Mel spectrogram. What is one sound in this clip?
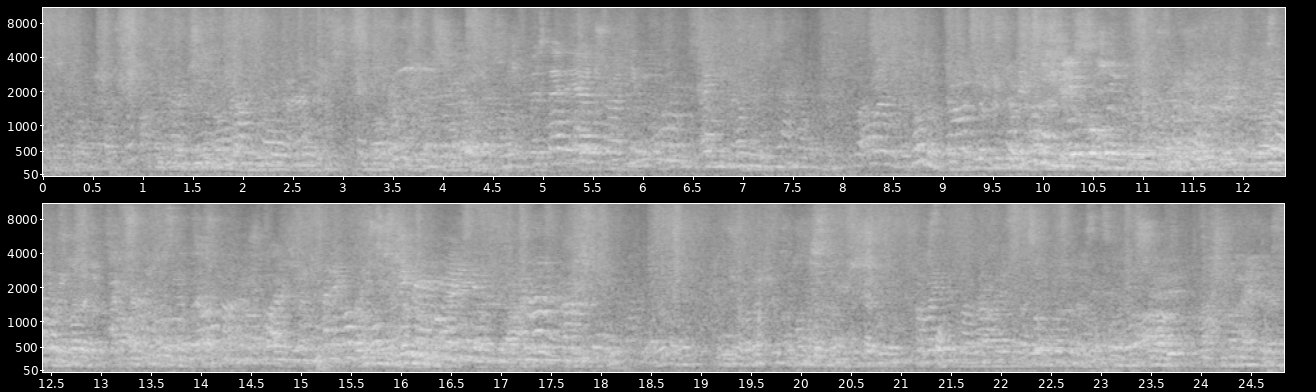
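A man talks calmly in an echoing hall.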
